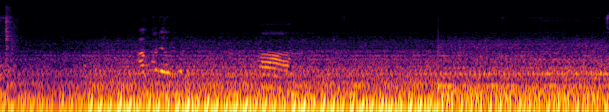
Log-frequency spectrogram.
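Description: A fishing boat's engine running steadily, a constant low hum under a few short bursts of voices.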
